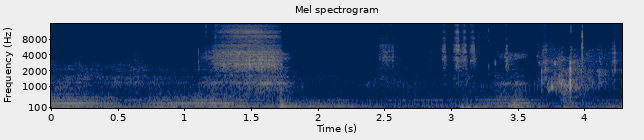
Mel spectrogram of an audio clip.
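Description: Water splashing as a hooked snook thrashes at the surface, the splashing strongest in the last second, over a steady low hum.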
